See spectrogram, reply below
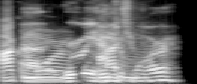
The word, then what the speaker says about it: Hachimura: Did they start Hachimura? I can never say motherfucker's name. Is that how you say his name? – Hachimura.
